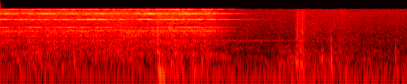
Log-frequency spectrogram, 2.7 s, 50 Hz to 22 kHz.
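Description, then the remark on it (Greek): A telephone rings at five in the morning with a steady, high, bell-like electronic trill that lasts about a second and a half, then cuts off, leaving a few faint clicks and knocks. “Τηλέφωνο 5 η ώρα το πρωί.”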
